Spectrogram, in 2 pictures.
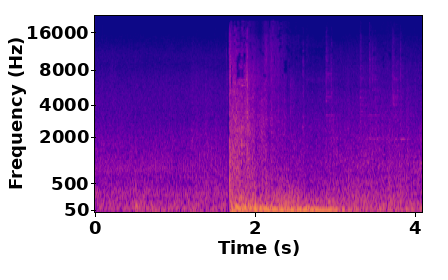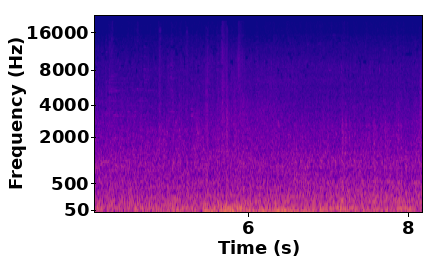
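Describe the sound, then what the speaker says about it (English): A bomb detonates in War Thunder with a sudden loud boom at about 1.7 seconds, a deep rumble trailing for over a second before settling into steady game ambience and scattered distant noise. "That bomb's had a bloody short fuse."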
